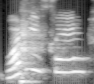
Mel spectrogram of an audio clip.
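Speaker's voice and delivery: high, incredulous mock question; baffled listeners. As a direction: imitate puzzled listeners, pitch leaping high on the question. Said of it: "and people still say".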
